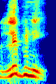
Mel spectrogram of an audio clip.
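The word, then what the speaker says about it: لابني: Ahadi darajatu libni. See, it is li ibni, but you did not pronounce the hamza because this is hamzatul wasal, ibnu.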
